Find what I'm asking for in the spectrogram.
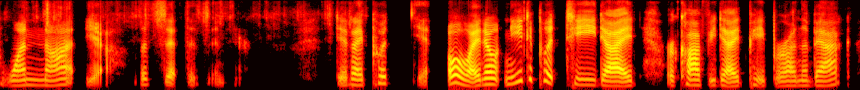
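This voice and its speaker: A woman's voice: on the low side, no room sound. A woman casually demonstrating a journal-making craft project, chatting to herself as she works. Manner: chatty, talks to herself while working. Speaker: craft vlogger.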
